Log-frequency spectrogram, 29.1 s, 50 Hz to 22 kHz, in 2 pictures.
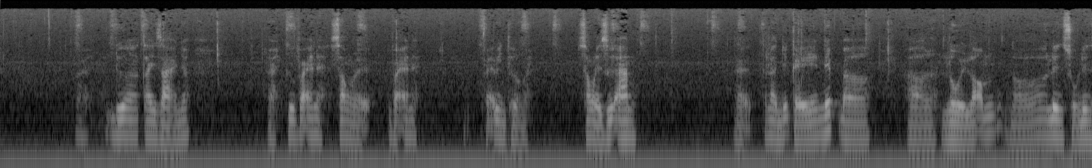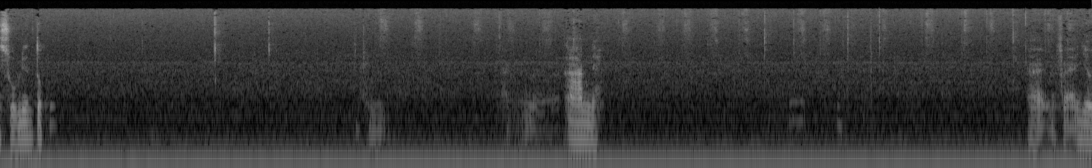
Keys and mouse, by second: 0.0 ctrl+right click, 0.4 click, 1.4 click, 2.9 space, 3.2 click, 4.7 click, 5.3 space, 5.7 click, 5.8 space, 6.3 click, 8.1 alt+click, 8.9 click, 9.4 alt+click, 10.6 click, 11.9 space, 12.3 click, 12.3 space, 12.6 click, 16.0 click, 17.5 space, 17.8 click, 18.2 space, 18.6 click, 18.7 space, 19.5 alt+click, 21.8 alt+click, 22.8 click, 26.3 alt+click, 26.8 alt+click.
